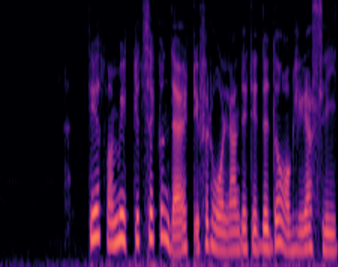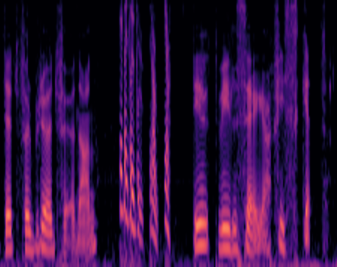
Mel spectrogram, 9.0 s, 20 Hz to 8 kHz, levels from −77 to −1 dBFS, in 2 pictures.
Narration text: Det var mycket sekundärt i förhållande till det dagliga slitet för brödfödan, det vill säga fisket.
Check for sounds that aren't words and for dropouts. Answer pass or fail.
fail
